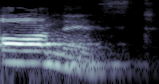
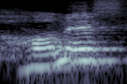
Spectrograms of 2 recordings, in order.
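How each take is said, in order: First: The word starts with a vowel, no h. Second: The word starts with an audible h sound. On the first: The speaker calls it right. "আমি বলতেছি অনেস্ট" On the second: The speaker calls it wrong. "এটা কি আমি হনেস্ট বলতেছি? না"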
